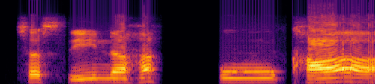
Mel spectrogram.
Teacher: কিন্তু আমি দেখছি ঋগ্বেদীয় উচ্চারণ করছেন স্বস্তিনঃ উখা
